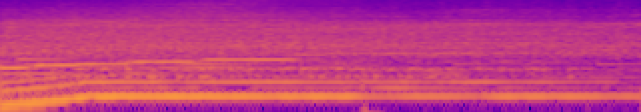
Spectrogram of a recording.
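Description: Live band letting the song's final chord ring out, its low bass notes held steady and slowly fading, under a dense wash of crowd cheering and applause.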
